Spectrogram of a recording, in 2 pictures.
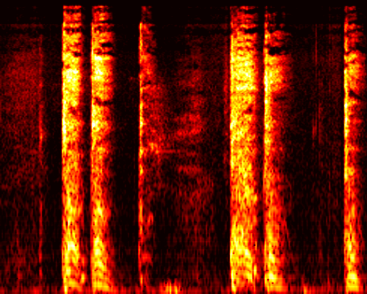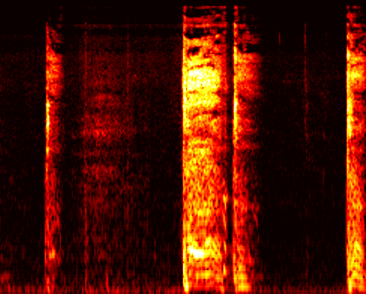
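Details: Person in a long run of repeated coughing mixed with throat clearing and voiced grunts, about ten bursts with little rest between them.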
